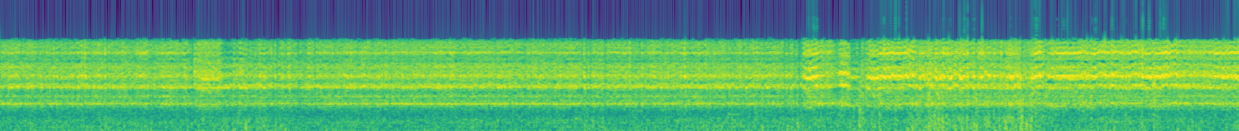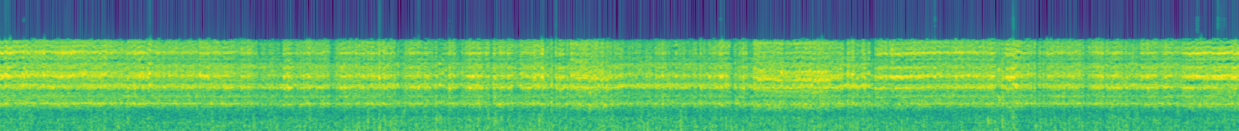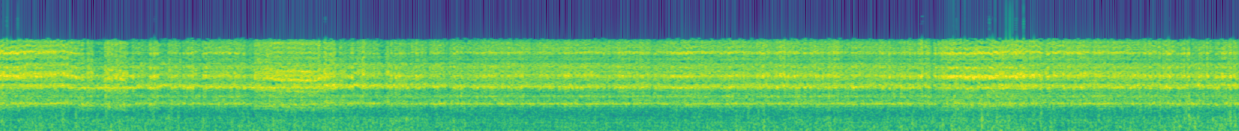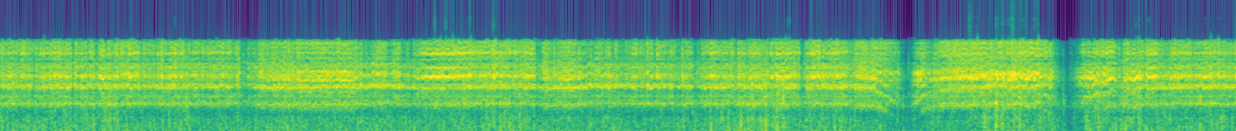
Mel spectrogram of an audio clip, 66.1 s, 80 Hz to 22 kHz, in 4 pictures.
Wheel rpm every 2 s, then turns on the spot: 230, 230, 230, 230, 230, 230, 230, 230, 230, 230, 230, 230, 230, 220, 220, 230, 220, 220, 230, 230, 230, 230, 230, 230, 230, 230, 230, 220, 220, 230, 210, 160, 180.
none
